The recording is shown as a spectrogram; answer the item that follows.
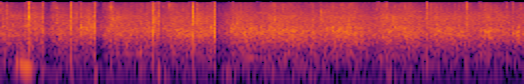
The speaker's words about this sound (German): Also willkommen der Bertelsmann Stiftung mit diesen Personen und auch nochmal Dank an diese große Leistung, die Stiftung hier für die Demokratie in den letzten Jahren eigentlich erbracht hat. Da muss ich jetzt klatschen.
